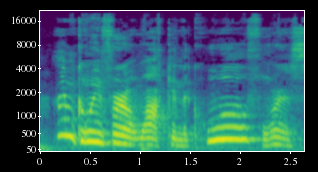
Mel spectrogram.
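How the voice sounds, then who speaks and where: This put-on character voice moves at a moderate pace with very wide pitch swings. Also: woman, high pitch for a woman. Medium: read story. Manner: sly, wheedling.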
